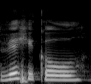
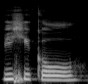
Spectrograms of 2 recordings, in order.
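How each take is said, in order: The two takes are said the same way.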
